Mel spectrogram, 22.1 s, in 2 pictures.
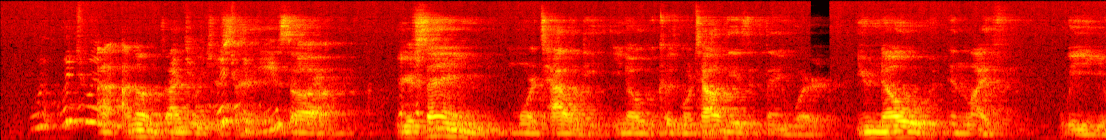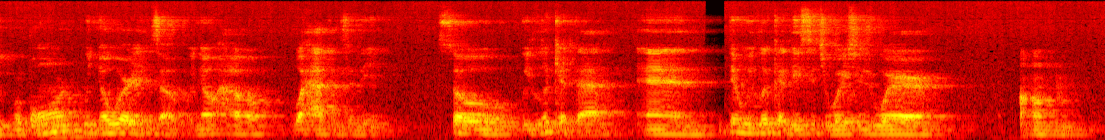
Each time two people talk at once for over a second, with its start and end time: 1.7-3.2

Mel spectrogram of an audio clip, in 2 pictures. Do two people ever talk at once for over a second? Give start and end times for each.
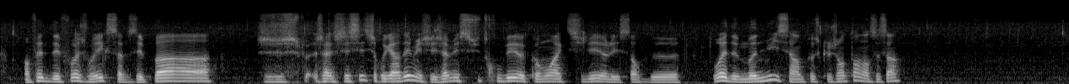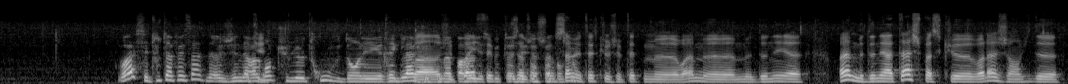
14.8-16.5

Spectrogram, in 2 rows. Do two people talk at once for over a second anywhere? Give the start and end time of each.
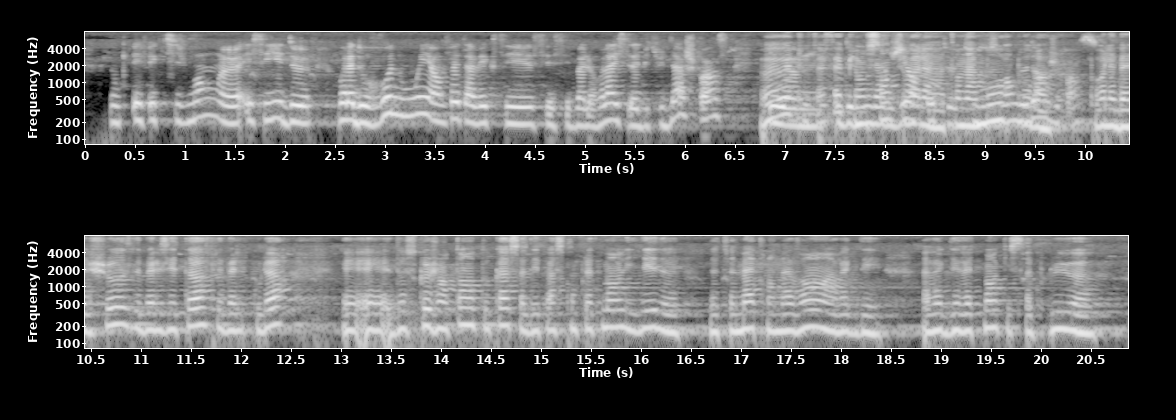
6.8-9.6

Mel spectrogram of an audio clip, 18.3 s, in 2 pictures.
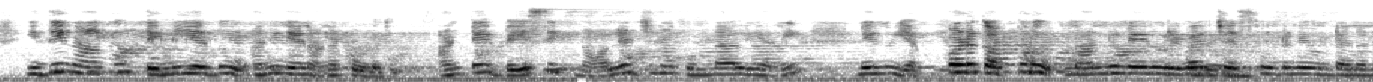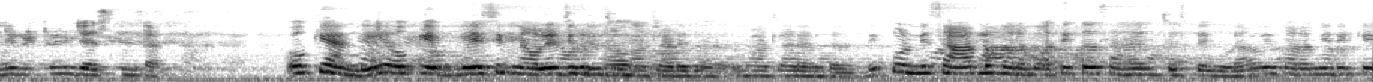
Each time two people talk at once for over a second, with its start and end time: none

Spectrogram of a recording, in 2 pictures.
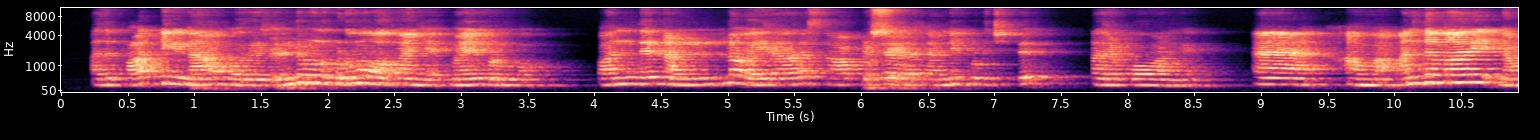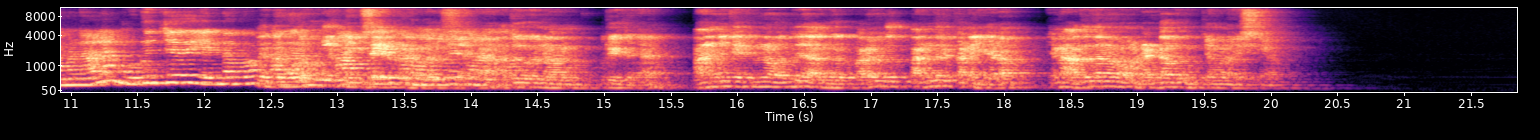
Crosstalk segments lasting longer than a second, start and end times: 12.4-14.8

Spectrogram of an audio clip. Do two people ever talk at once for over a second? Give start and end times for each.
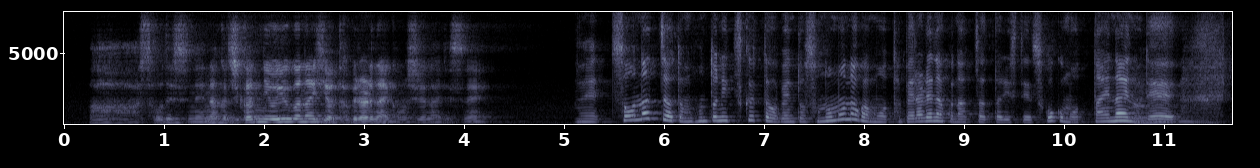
none

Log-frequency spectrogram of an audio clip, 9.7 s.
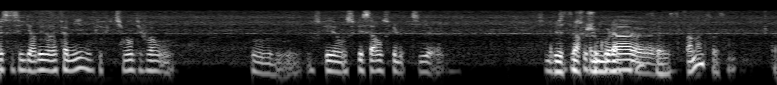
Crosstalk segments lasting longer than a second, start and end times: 6.9-8.3

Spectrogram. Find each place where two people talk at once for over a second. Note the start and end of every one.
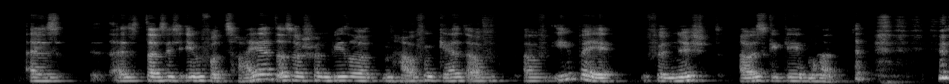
none

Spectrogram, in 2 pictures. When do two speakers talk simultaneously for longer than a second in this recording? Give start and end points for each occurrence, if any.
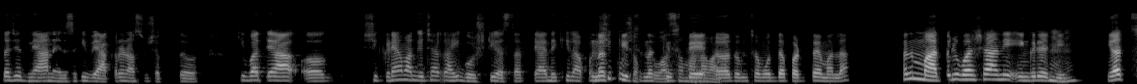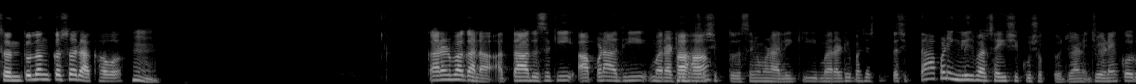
6.0-7.2

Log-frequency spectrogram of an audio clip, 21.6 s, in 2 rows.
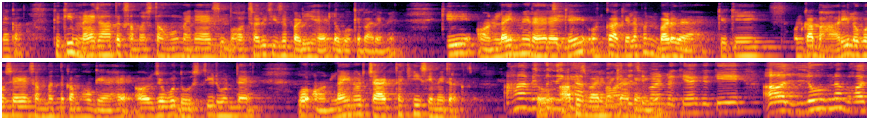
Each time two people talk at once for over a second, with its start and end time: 17.5-19.1

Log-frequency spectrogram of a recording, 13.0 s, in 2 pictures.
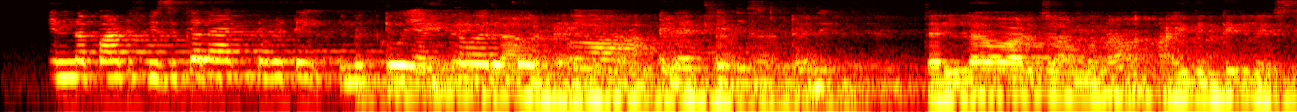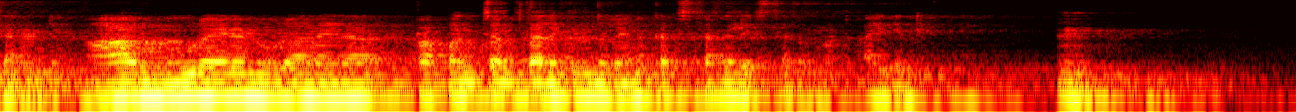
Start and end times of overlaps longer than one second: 1.8-4.0

